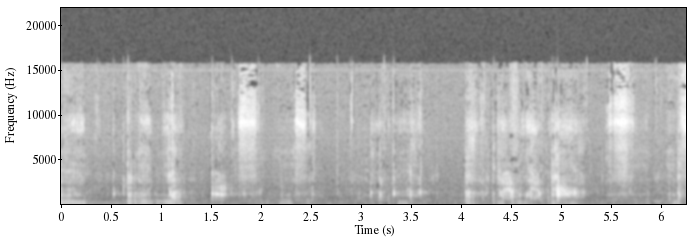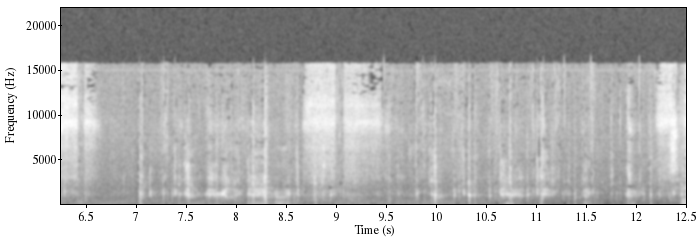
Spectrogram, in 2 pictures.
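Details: A male French Bulldog gnawing on his bone produces irregular wet crunches and clicking bites in uneven bursts, with brief pauses between chews.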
